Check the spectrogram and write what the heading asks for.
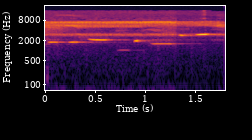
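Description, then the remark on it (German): A musician wren sings a series of clear, pure whistled notes at shifting pitches, using intervals such as octaves, fifths and fourths, fairly faint and spaced out, over a steady high insect-like buzz in the background. “Manche Flageolett-Zornkönige, die die Forscher beobachtet haben, sangen ihre Melodien sogar in bestimmten Tonarten.”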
